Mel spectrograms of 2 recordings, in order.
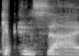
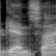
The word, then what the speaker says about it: Genasi: pronounced it Gensai, okay? I've heard that pronunciation. It's common in some areas. I've also heard Have your Genasi.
